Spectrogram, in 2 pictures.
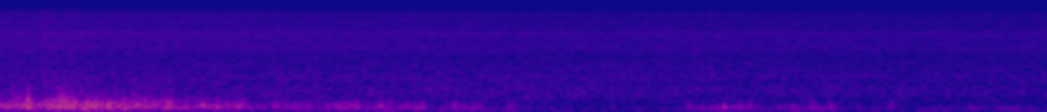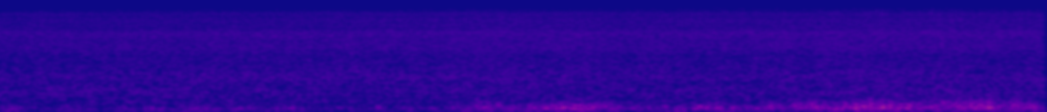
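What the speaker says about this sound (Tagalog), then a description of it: "Lakas ng hangin dito." Strong wind blows outdoors near a hut in the afternoon, a broad, constant rush with gusty low buffeting against the microphone, heaviest at the start and again near the end.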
